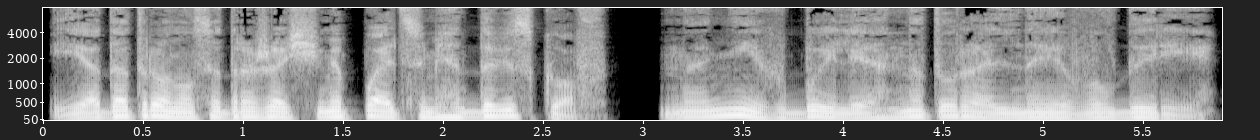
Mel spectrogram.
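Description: A man narrating a first-person audiobook in an expressive, lively way. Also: on the low side, moderate pace, no room sound, clean studio sound.

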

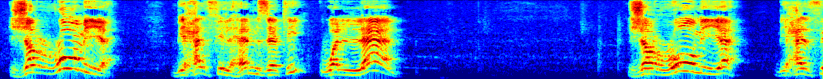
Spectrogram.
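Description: High, bright-voiced man teaching grammar. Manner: explanatory, repeats words slowly to spell out vowels, asks the class questions. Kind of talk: classroom lecture on pronunciation.

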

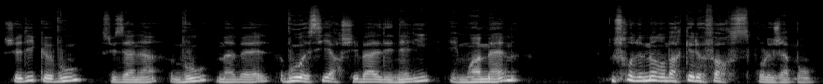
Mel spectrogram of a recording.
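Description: A man's voice: medium pitch, lively intonation, moderate pace, mellow, voice pushed up, close to an everyday voice. A man voicing a stubborn old billionaire. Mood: calm, firm. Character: older male American billionaire, phlegmatic, stubborn.

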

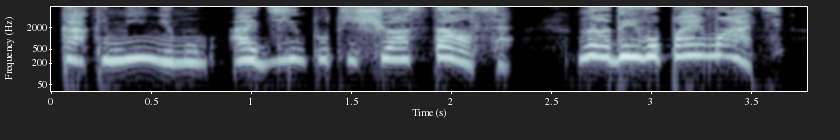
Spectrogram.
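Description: Brief: woman reading as a sharp-tongued girl in a storybook, loud, bright and scornful. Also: high-pitched, moderate pace, breathy edge, no echo, studio quality, pitched above the performer's own voice. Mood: bossy. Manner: snapping, mocking. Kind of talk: audiobook character voice.

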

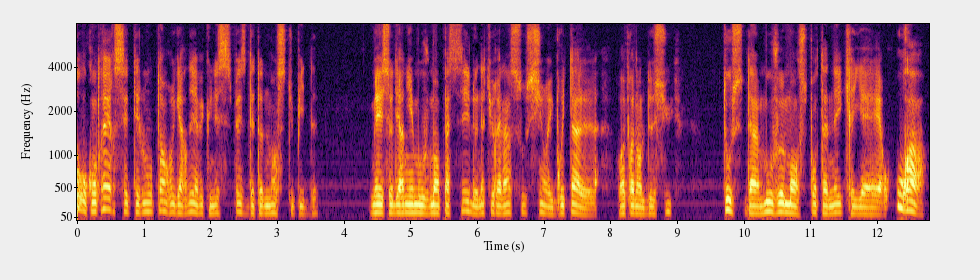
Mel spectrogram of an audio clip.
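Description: A man narrating a classic adventure novel as an audiobook reader, in an expressive, dramatic storytelling manner. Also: mid-range voice, moderate pace.

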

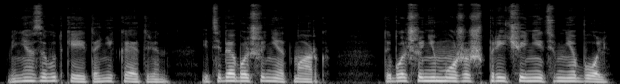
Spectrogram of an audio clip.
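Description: A man's voice: a little high, fairly even intonation, normal speed, darkish tone, dry recording, clean studio sound, lightly acted. A man voicing a worn-down older mother, speaking in a strained, pleading way. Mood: defiant.

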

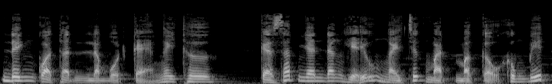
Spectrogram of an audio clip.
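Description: A man narrating an audiobook story with an expressive, dramatic delivery. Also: medium pitch, normal speed, soft background music.

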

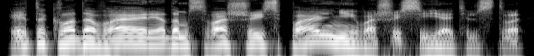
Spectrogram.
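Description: A man voicing a deferential male servant who speaks excitedly. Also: medium pitch, unhurried, no echo, studio quality, pitched above the performer's own voice. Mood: alarmed.

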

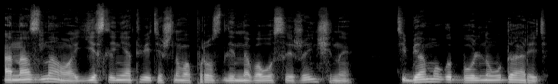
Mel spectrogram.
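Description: A male audiobook narrator with a low, dark, mellow voice, telling the story in a calm and measured way. He sits close to the mic, and the recording is dry, with no room sound. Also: no room sound.

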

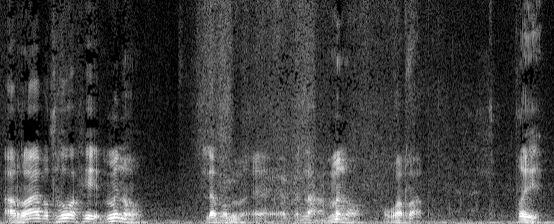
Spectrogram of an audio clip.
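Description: A man's voice: on the low side, very animated, normal speed, a little hiss or hum. Patient man teaching grammar, repeating rules. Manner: patient and repetitive, restating each rule several times with self-corrections. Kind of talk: explaining a classical grammar text to a student.

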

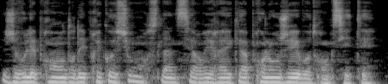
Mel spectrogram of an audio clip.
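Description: A man voicing an earnest young gentleman in an audiobook, explaining gently and earnestly. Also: medium pitch, steady tone, brisk, breathy edge, pitched above the performer's own voice, natural voice. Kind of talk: audiobook character reading.

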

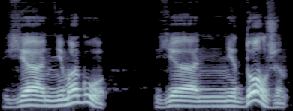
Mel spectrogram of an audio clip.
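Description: A man voicing a frightened, drugged young male private who gives loud, strained replies, in an audiobook reading. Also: lowish voice, very animated, extremely slow, muffled recording, heavily acted. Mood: faltering.

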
